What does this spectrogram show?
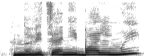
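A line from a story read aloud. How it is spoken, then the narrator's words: Exclaiming. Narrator (Russian): воскликнула мама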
